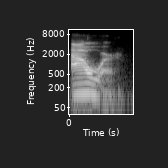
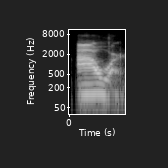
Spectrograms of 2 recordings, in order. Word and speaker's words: hour: Pero ni en español ni en inglés la H suena. Entonces, cuando yo digo la palabra hora en inglés, yo digo hour, hour.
